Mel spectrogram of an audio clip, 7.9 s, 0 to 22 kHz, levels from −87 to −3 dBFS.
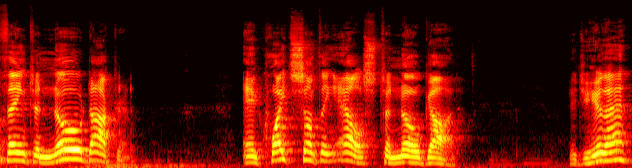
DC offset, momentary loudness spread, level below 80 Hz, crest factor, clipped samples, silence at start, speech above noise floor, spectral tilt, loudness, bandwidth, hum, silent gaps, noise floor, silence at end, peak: under 0.1%; 15 LU; -56 dBFS; 18 dB; under 0.1%; 0 s; 40 dB; -4.5 dB/octave; -21 LUFS; 13.5 kHz; none; none; -61 dBFS; 0.05 s; -4 dBFS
